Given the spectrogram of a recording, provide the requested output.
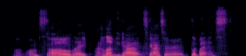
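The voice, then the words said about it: Soft, low sultry bedroom voice. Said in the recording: “came and put on her bedroom voice ... I'm sexy all the time ... at first she was like really loud and then she came in”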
